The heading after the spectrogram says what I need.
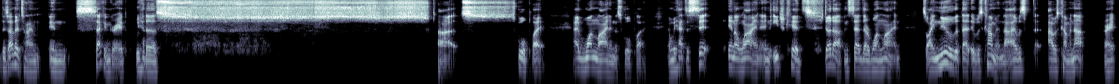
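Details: Adult man who has stuttered since first grade, stuttering most when asking for things or saying something important; stuttering.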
